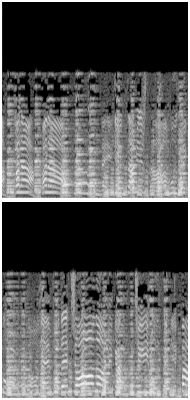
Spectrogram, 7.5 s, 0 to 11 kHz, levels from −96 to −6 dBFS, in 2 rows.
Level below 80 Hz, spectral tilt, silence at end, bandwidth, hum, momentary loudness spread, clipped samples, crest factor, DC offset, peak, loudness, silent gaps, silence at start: -44 dBFS; -3.5 dB/octave; 0 s; 7.4 kHz; none; 6 LU; under 0.1%; 16 dB; 0.4%; -2 dBFS; -17 LUFS; none; 0 s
